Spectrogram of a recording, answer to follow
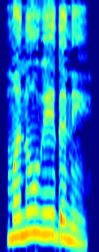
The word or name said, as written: ಮನೋವೇದನೆ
